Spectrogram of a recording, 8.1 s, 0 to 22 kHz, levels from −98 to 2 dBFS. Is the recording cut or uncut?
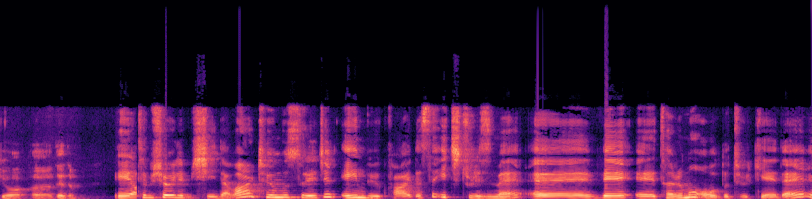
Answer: cut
